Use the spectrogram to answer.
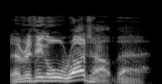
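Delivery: loud, high shout from the window. A narrator's reading. Father shouts from the carriage window, loud. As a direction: call out from the carriage. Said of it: "his father shouted".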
